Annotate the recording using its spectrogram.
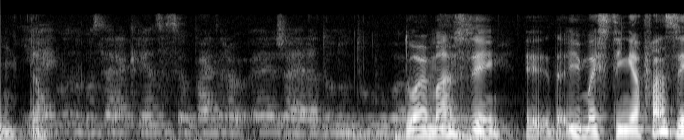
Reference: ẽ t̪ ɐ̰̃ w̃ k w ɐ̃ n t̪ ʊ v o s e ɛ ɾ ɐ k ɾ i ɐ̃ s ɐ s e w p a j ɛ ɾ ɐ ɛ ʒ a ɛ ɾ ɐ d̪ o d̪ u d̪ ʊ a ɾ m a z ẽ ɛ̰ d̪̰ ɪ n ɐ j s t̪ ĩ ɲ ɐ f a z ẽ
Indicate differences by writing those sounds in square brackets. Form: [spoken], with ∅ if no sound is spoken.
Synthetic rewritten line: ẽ t̪ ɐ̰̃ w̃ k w ɐ̃ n [d̪] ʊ v o s e ɛ ɾ ɐ k ɾ i ɐ̃ s ɐ s e w p a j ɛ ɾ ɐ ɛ ʒ a ɛ ɾ ɐ d̪ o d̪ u d̪ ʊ a ɾ m a z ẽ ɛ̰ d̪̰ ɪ [m] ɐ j s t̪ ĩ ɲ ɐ f a z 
